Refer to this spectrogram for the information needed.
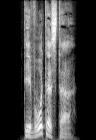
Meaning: inflection of devot: 1. strong/mixed nominative masculine singular superlative degree 2. strong genitive/dative feminine singular superlative degree 3. strong genitive plural superlative degree
- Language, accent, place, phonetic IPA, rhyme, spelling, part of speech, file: German, Germany, Berlin, [deˈvoːtəstɐ], -oːtəstɐ, devotester, adjective, De-devotester.ogg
